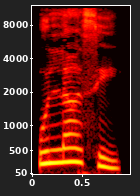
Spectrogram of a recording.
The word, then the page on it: ಉಲಿಸು: Kannada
